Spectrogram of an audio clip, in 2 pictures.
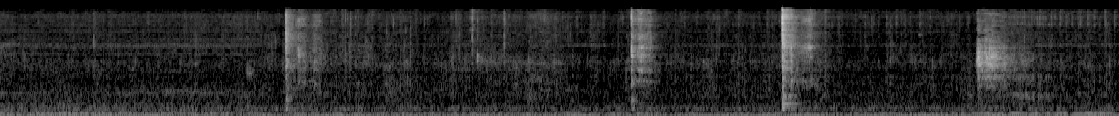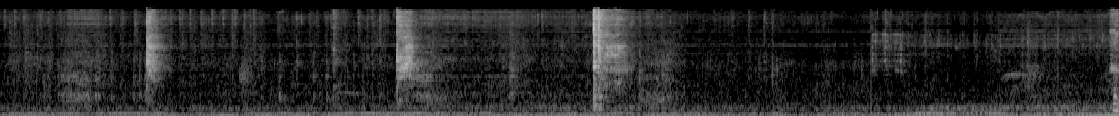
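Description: Cabbage and carrots are stir-fried for pansit bato in a quiet, soft sizzle, broken by sharp spatula taps against the pan every second or two over a low hum.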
